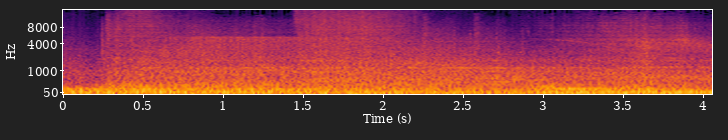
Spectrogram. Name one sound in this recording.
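A ship explodes with a loud burst.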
